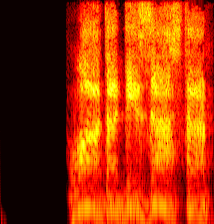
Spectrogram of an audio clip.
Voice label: spy jeers; mvm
